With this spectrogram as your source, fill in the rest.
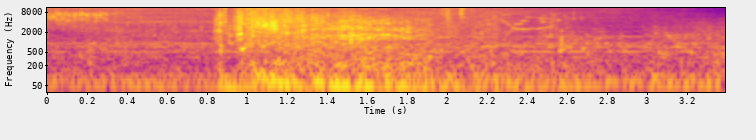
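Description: A blaster fires with a loud burst.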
